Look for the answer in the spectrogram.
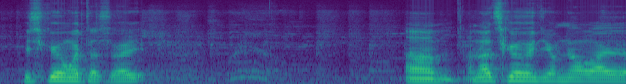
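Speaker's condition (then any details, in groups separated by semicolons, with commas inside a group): Cerebral palsy; affects legs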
